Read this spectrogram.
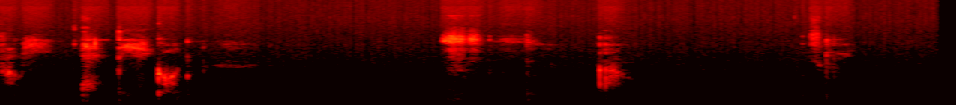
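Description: A young woman speaks softly and casually, close to a phone microphone.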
